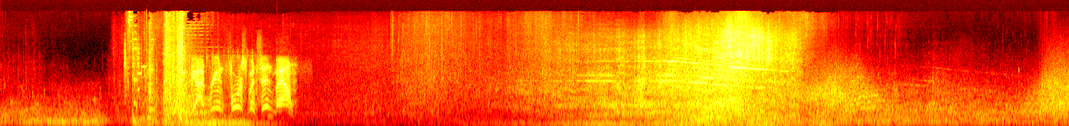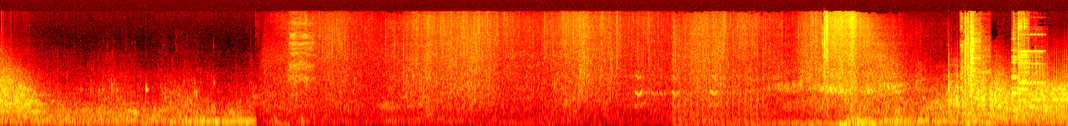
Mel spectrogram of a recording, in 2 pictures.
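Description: Bubbles gurgle and burble underwater.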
